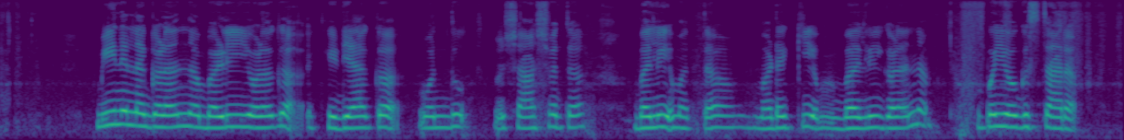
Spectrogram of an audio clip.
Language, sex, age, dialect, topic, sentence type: Kannada, female, 18-24, Dharwad Kannada, agriculture, statement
